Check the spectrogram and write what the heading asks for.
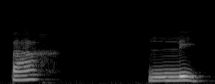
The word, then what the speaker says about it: parlez: And for this one, you do not pronounce the Z, you pronounce it E.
